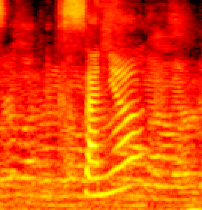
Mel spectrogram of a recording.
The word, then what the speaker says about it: Ksenia: Ksenia, because technically it's Ksenia, but in America, people like don't associate the K and the S like as one sound.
